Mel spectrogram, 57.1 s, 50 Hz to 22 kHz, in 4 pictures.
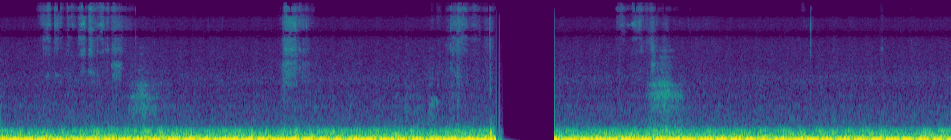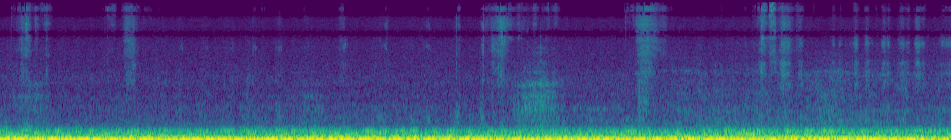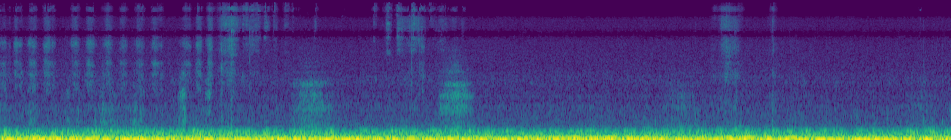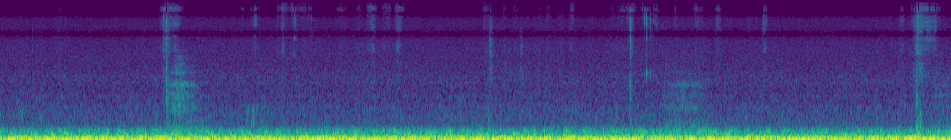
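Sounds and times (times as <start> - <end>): steady low rumble: 0.0 - 7.5, 8.3 - 57.0
marker scratching on paper: 0.6 - 2.1, 15.9 - 16.4, 21.1 - 22.6, 23.6 - 24.4, 25.4 - 33.2, 34.2 - 35.5, 39.3 - 40.2, 56.3 - 57.0.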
